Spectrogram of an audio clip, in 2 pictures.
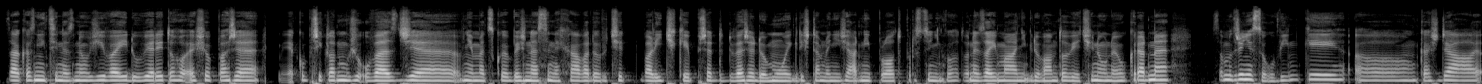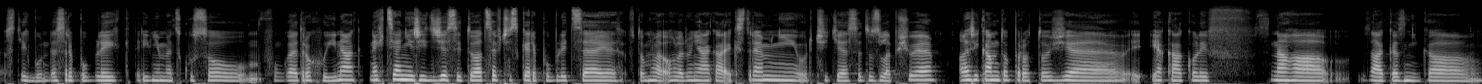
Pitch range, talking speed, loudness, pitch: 175-190 Hz, 155 wpm, -20 LUFS, 185 Hz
